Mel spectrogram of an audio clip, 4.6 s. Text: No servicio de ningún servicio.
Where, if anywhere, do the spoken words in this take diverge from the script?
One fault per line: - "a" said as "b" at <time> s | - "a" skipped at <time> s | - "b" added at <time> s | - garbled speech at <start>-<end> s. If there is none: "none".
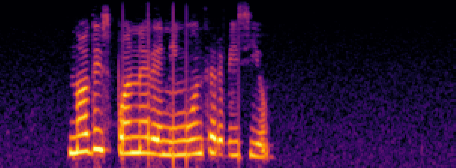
- "servicio" said as "dispone" at 0.9 s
